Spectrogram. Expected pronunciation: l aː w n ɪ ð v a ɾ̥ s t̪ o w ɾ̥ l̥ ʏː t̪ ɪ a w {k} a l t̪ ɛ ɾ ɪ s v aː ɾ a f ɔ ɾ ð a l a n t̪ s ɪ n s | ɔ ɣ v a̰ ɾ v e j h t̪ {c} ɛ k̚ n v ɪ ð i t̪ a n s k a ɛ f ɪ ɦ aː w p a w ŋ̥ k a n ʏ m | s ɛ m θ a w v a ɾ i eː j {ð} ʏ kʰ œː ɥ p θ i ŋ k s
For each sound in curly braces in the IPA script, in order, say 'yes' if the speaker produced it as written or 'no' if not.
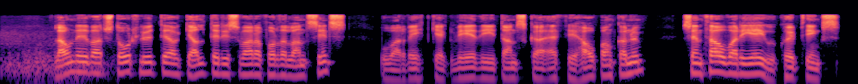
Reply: no, yes, no

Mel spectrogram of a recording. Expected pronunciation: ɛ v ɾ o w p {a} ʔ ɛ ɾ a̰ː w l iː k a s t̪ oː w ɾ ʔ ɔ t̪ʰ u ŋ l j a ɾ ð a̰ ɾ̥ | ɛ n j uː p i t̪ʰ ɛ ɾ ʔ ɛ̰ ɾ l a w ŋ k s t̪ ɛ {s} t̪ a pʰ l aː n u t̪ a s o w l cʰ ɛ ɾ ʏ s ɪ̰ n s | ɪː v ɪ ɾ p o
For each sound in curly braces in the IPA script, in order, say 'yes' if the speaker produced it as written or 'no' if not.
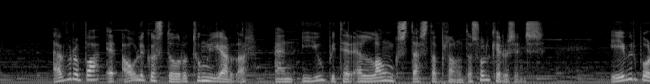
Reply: yes, yes

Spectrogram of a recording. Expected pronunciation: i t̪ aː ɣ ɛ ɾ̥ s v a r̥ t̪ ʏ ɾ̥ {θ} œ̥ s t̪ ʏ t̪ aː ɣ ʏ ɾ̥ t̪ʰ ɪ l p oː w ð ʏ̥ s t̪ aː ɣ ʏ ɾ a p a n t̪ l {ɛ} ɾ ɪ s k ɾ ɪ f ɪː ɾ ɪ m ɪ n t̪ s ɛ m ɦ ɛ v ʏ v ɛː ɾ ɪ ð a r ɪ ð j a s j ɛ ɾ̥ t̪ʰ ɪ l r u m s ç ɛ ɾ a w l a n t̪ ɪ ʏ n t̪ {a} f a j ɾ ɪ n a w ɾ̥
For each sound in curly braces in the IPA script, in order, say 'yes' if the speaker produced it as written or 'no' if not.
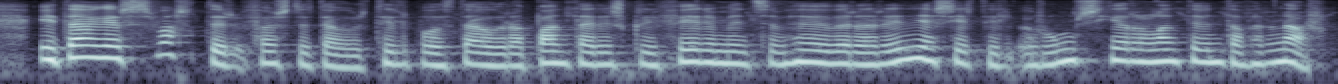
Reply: no, no, yes

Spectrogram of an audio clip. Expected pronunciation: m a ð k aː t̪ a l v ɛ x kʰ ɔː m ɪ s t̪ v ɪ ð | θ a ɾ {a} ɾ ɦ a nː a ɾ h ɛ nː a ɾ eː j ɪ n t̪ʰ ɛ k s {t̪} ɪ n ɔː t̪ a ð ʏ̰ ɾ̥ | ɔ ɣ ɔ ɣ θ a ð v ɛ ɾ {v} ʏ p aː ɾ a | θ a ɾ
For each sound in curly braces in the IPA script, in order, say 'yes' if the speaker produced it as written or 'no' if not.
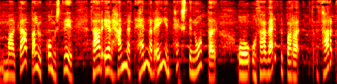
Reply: no, yes, no

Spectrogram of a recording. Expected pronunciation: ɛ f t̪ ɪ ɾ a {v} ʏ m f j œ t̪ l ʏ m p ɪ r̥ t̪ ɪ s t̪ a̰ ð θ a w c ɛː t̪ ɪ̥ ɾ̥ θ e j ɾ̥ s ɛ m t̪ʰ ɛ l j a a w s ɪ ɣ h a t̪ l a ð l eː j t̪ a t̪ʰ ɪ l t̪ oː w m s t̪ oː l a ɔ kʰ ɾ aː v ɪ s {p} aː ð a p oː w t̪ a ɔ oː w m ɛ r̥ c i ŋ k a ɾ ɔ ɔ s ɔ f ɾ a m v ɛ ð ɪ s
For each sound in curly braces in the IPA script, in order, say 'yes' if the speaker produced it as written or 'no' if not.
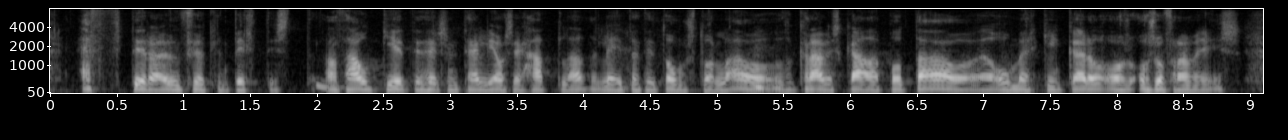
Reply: no, no

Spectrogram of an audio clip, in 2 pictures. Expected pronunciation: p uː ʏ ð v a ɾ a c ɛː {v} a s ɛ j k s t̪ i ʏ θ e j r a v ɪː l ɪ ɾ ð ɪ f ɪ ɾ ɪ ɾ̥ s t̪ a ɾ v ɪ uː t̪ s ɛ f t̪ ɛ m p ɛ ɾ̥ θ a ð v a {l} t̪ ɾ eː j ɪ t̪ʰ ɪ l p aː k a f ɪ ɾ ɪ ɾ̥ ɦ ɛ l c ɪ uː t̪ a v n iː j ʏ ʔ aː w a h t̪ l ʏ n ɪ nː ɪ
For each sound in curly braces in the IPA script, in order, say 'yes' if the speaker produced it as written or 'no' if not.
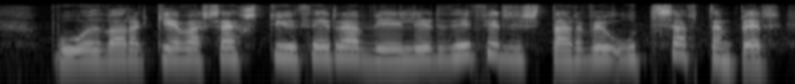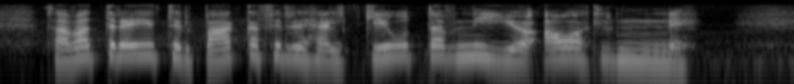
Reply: yes, no

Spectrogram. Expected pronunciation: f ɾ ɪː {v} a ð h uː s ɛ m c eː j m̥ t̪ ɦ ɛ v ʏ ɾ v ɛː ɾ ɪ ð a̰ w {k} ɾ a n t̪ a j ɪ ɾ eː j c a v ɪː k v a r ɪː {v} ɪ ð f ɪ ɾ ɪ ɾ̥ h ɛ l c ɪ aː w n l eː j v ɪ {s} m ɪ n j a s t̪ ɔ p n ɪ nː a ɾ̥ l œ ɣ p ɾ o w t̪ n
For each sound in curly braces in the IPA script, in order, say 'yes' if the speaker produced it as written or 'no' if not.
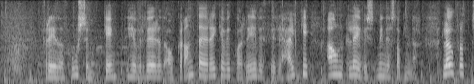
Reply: no, yes, yes, yes

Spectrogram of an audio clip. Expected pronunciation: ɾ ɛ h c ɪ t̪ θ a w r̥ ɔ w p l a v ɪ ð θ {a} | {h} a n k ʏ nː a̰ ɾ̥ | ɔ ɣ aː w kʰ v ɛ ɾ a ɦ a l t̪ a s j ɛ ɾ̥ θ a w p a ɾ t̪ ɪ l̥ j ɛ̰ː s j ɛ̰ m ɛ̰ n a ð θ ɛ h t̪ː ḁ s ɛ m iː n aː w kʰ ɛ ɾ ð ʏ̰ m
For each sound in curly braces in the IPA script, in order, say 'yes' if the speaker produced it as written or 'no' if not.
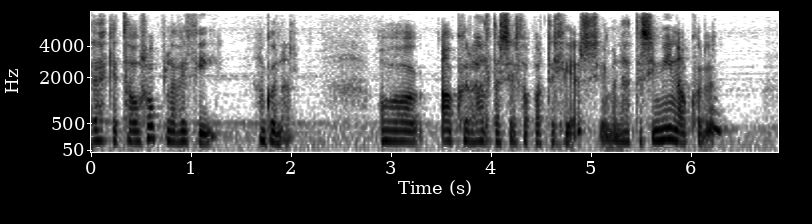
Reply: no, yes

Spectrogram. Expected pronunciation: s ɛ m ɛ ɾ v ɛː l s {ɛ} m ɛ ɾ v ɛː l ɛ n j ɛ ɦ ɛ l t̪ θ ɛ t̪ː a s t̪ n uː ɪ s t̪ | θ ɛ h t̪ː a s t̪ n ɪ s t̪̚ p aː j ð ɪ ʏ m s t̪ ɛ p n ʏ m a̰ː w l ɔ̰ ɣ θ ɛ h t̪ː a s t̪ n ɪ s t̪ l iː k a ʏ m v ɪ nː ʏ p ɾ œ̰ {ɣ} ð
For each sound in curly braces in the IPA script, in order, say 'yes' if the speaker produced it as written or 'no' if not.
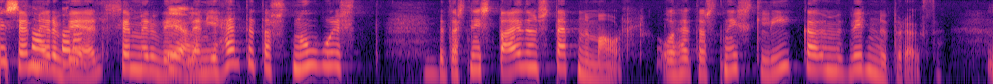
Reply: yes, yes

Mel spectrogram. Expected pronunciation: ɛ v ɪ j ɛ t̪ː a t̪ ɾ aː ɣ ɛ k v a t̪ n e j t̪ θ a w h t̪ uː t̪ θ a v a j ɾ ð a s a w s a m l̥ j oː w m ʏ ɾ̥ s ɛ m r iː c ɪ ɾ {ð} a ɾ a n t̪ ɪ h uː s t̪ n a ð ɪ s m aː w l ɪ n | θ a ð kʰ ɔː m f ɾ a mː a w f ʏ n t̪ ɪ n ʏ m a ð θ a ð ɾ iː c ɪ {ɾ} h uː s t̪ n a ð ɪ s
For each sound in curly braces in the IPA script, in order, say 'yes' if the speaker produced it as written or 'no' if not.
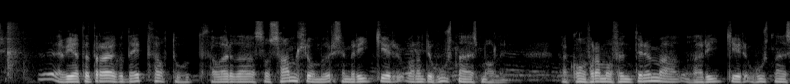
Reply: no, yes

